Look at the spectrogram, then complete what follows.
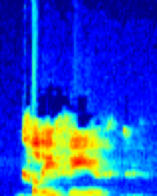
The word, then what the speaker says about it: Khaleesi's: Khaleesi's. What? Yeah. How do you say it? Khaleesi's. How do you spell that?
